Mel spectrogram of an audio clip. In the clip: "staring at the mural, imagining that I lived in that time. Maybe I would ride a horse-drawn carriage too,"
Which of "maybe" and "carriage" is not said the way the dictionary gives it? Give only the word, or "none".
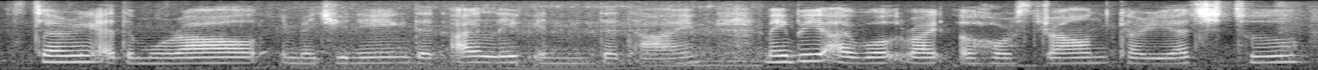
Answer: carriage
